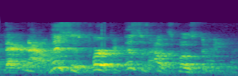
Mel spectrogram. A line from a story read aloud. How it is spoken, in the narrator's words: he finally yells back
